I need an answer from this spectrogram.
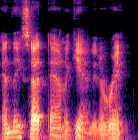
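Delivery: ordinary delivery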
